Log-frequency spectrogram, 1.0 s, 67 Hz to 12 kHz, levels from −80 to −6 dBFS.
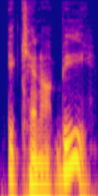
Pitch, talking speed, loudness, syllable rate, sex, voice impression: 105 Hz, 185 wpm, -15 LUFS, 4.8 syllables/s, male, masculine, adult-like, tensed, powerful, clear, fluent, intellectual, calm, friendly, reassuring, wild, lively, kind, slightly modest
